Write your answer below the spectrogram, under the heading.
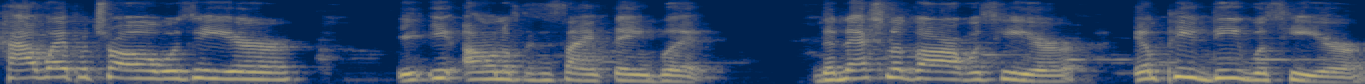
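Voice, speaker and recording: A woman's lively intonation in a strong Memphis accent, with music in the background. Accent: Memphis drawl, strong. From US South, Memphis, Tennessee. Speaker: livestreamer. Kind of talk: casual chat.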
